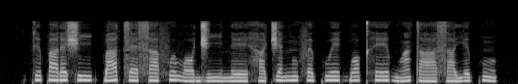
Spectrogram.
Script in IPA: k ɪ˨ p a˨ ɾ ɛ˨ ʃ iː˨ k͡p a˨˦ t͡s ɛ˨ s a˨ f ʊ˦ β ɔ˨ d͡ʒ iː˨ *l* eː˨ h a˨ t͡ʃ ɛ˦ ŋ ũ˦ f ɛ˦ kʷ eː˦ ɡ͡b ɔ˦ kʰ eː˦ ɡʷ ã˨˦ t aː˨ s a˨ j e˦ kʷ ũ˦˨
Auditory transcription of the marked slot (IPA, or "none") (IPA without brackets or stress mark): n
